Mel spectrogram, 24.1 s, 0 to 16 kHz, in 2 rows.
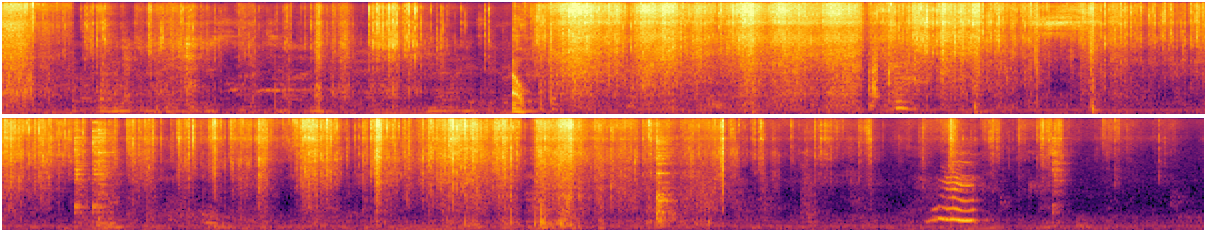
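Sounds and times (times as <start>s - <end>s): crinkling and rustling: 0.0s - 23.8s.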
